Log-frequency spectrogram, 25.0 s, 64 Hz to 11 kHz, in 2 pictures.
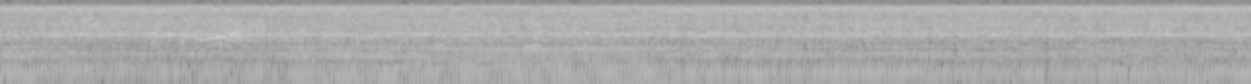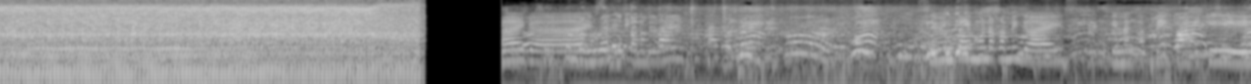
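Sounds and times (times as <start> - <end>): boat engine running: 0.0 - 16.8.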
